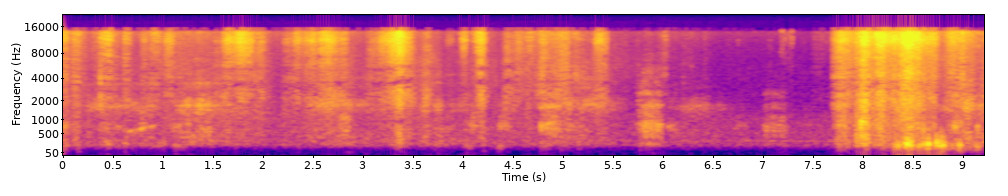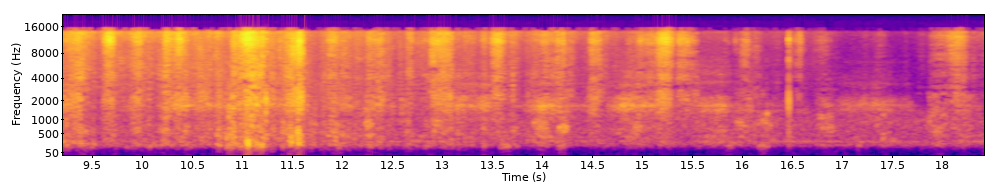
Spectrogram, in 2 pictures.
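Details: Staffordshire terrier playing outdoors in nature, giving wheezy, snorting breaths in irregular noisy bursts, loudest around the middle. Quieter stretches fall between them, and rustling handling noise runs throughout.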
